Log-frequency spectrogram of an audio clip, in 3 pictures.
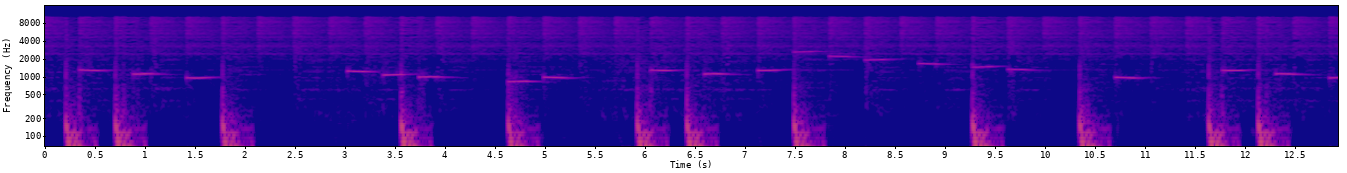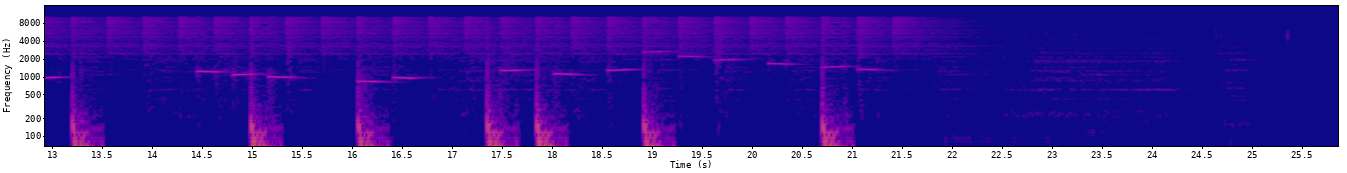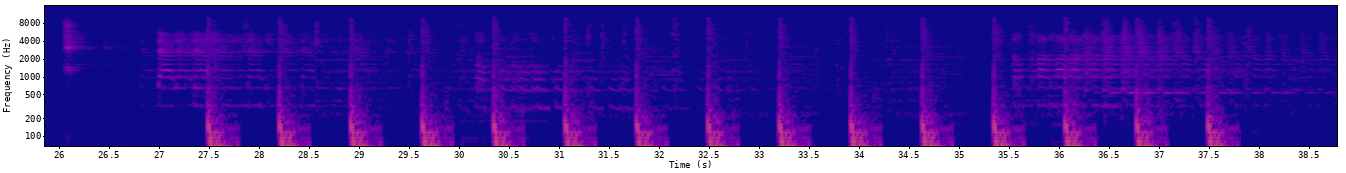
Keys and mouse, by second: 0.0-0.8 typing, 4.6 b, 5.5 Tab, 6.0 Tab, 6.4 e, 6.8 Tab, 7.3 Tab, 7.7 Tab, 8.2 Tab, 8.2 Delete, 8.4 Tab, 9.0 KP_1, 9.4 KP_7, 9.8 z, 11.3 click, 11.8 z, 12.9 KP_5, 14.3 shift+d, 14.6 KP_3, 15.4 r, 16.7 KP_5, 17.1 z, 19.5 z, 19.6 Tab, 19.8 Tab, 23.1 Tab, 23.6 z, 23.8 z, 24.4 ctrl+r, 26.0 f, 26.3 Tab, 26.4 Tab, 26.7 ctrl+r, 27.5 click, 28.5 f, 28.6 Tab, 31.7 KP_1, 32.7 shift+a, 34.8 s, 35.1 KP_1, 35.3 s, 35.8 r, 38.0 s.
